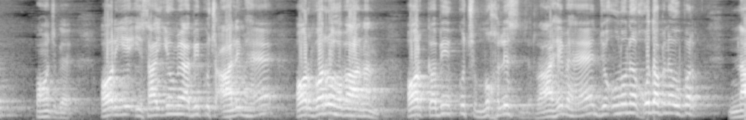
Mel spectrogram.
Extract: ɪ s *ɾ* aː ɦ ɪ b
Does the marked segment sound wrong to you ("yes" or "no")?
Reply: no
